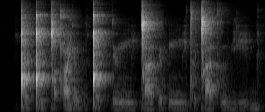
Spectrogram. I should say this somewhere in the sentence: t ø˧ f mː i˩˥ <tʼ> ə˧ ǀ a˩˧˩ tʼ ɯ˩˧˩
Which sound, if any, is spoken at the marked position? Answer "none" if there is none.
tʼ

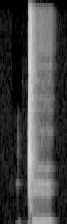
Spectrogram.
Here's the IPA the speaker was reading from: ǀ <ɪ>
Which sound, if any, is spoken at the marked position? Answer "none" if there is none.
ɪ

